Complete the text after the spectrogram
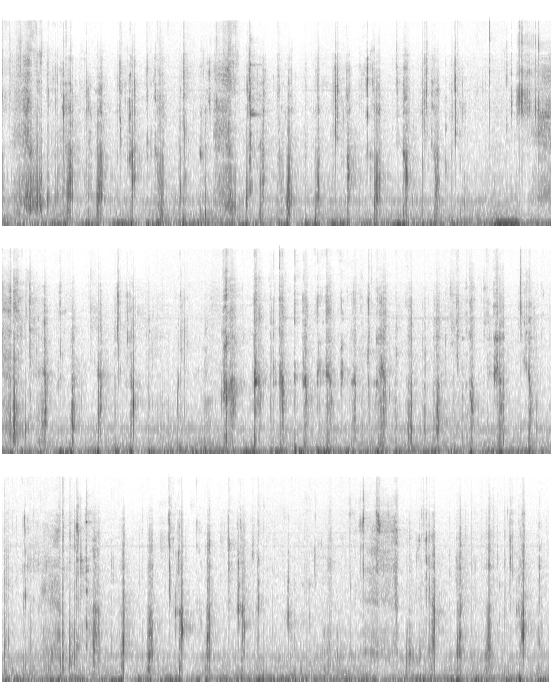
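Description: Snail shells clink against a plate.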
